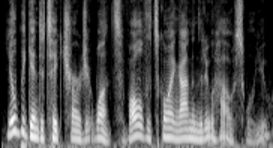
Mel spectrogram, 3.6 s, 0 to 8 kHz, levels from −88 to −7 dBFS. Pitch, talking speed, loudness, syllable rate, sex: 135 Hz, 295 wpm, -20 LUFS, 6.0 syllables/s, male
